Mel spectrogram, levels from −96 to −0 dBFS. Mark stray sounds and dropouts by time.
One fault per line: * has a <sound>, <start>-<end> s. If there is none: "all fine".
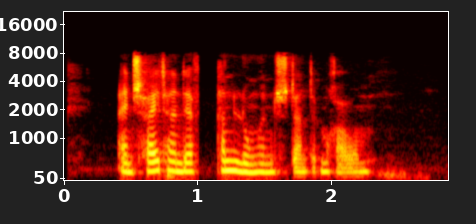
* has a dropout, 1.0-1.2 s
